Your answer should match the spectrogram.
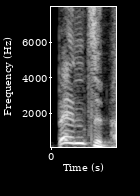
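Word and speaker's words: BNXN: And then Colors, they said Bixen. Then they put parentheses, pronounced Benson.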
